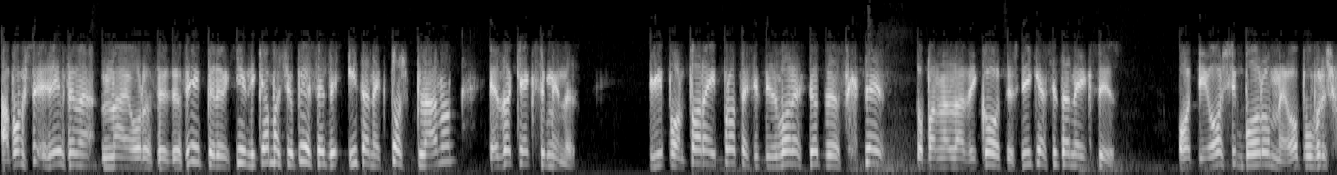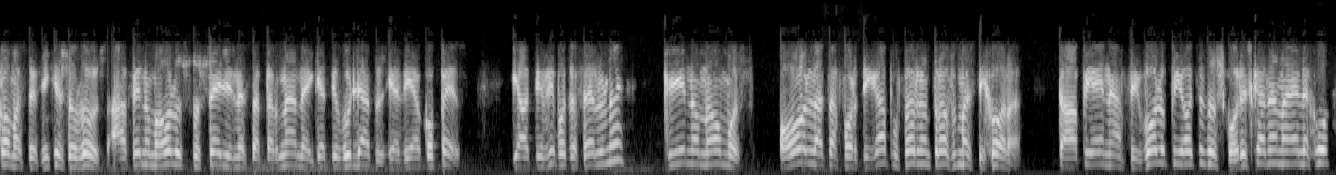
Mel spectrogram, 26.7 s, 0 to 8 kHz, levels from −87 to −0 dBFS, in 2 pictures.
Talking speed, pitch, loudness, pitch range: 160 wpm, 200 Hz, -18 LUFS, 165-215 Hz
